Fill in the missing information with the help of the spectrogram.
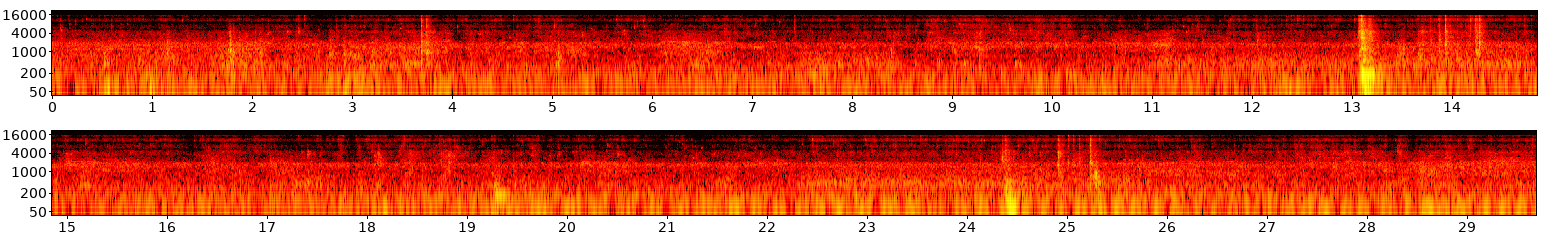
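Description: Kitchen faucet running steadily into a stainless-steel sink as bok choy is rinsed by hand under the stream. A few sharp knocks come through the water noise, the loudest about halfway through and a pair later on.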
